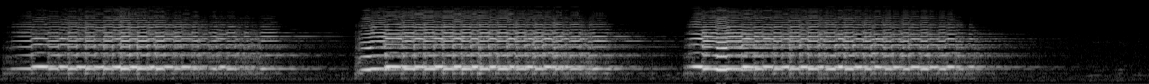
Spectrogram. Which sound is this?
Baroque 02 - Trills
Baroque Phrases on Violin. Using Trills that Baroque Players would use to decorate in Baroque Music.
Baroque, Improvising, Ornamentation, Phrasing, Scales, Trills, Violin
